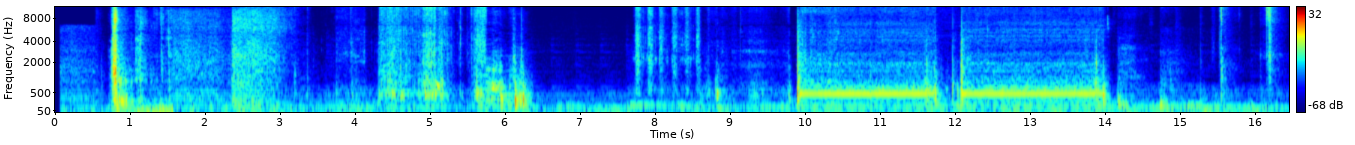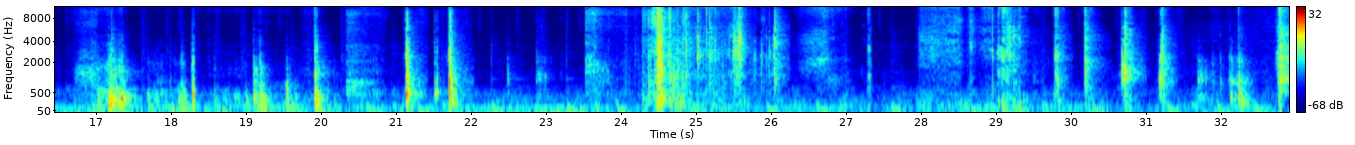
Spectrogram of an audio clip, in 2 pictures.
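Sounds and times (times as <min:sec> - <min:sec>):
plastic packaging rustling: 0:03.8 - 0:05.8, 0:23.6 - 0:26.3.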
